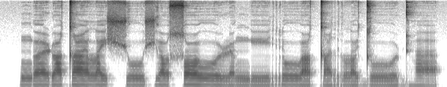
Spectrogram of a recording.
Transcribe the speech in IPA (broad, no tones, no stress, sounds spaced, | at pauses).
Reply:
ŋ ʌː ɽ u tˤ i lˠ e ʃ o ʃ ɯ u̯ sˤ oː ɭ ʌ ŋ eː r oː tˤ e r lˠ ɯ d oː ɖʱ a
